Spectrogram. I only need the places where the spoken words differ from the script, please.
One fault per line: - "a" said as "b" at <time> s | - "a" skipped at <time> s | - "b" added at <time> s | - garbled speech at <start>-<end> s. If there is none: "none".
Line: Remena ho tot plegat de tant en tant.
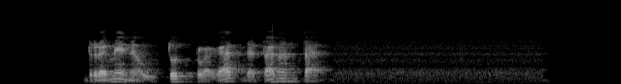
none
